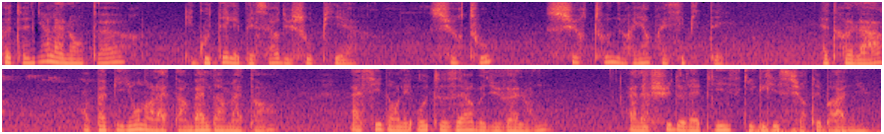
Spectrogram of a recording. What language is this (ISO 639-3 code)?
fra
